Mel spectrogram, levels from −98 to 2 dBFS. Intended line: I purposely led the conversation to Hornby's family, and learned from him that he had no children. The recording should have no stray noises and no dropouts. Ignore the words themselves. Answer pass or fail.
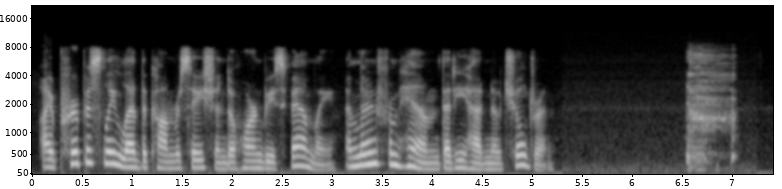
fail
